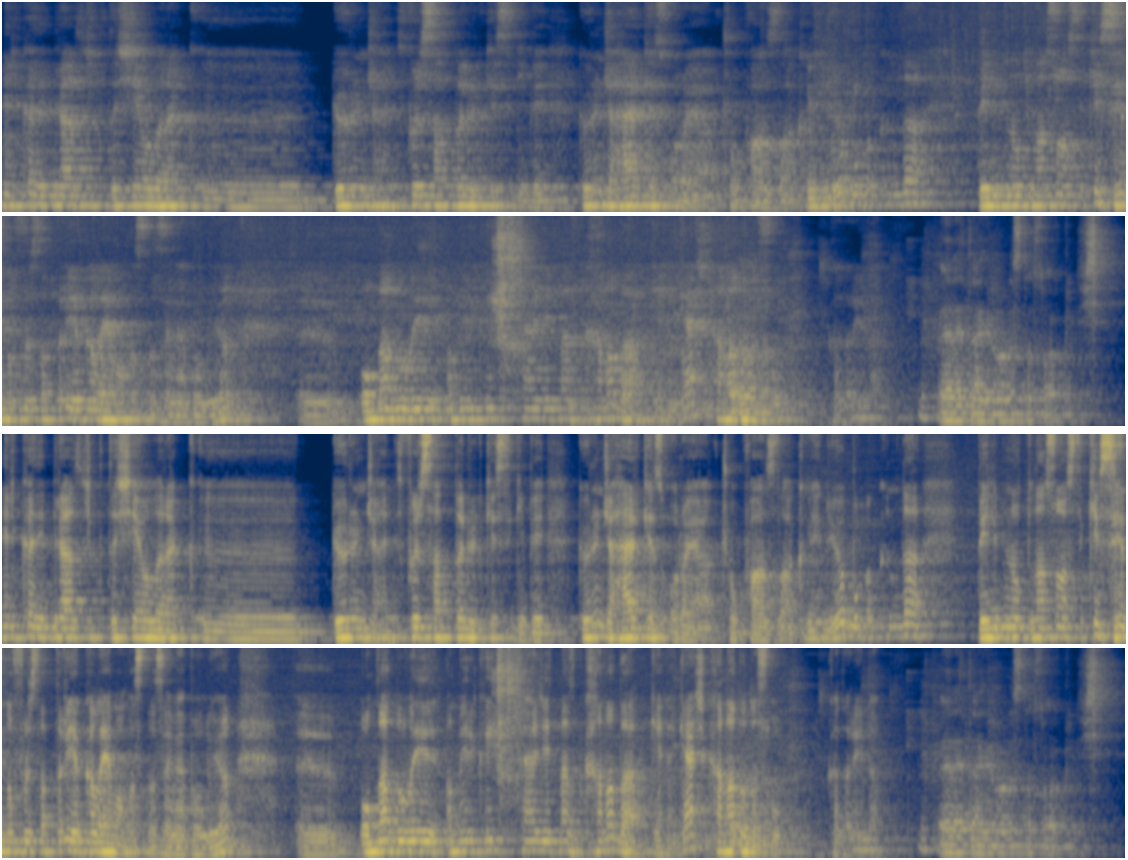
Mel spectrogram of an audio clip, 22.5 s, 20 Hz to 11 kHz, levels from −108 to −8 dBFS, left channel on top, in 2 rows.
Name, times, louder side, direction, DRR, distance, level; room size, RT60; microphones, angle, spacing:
voice 1, 0.0-19.0 19.5-20.1, right 5 dB, 85° right, 10 dB, 0.4 m, -35 dB
sound 1, 5.9-6.0 7.4-18.9, left 2 dB, 85° left, 0.9 m, -59 dB
voice 2, 8.0-8.4 18.5-19.0 20.4-22.2, left 1 dB, 10° left, 3 dB, 0.5 m, -41 dB
sound 2, 14.7-21.6, right 1 dB, 15° right, 1.2 m, -49 dB
8.0 x 4.3 x 2.8 m, 1.3 s
head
